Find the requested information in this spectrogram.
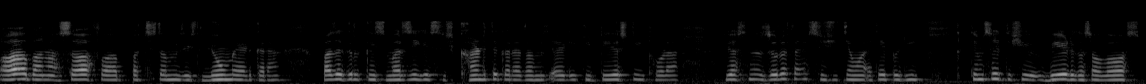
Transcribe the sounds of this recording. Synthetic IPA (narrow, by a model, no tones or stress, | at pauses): aːbaːnãːsaːfaːpɐtːt͡ʃʰi̥t̪ɐmzislʲoːmɛːɖkɐɾãːpɐzɐɡɐɾkĩsmɐɾziːɡɐsiʃkʰɐɳɖt̪ikɐɾãːt̪ɐmzɛːɖiːt̪iʈeːsʈiːt̪ʰoːɽaː | jɐsnzʊɾɐt̪aːsiʃit͡ʃɐʋãːɪt̪ʰeːpɪʈiːt̪ɪmsɐt̪iʃiʋeːɖɡɐsãːlɔːs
